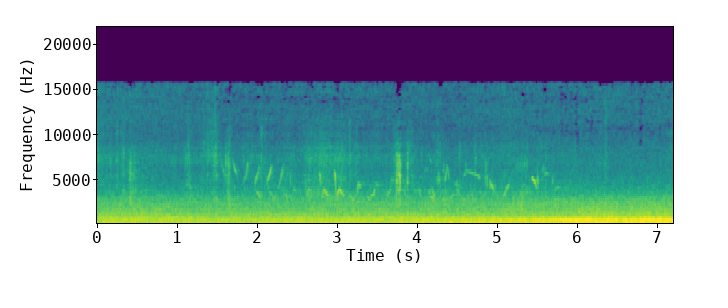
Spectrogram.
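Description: Small birds chirping and singing in quick short phrases, over a steady low outdoor rumble that grows louder toward the end.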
